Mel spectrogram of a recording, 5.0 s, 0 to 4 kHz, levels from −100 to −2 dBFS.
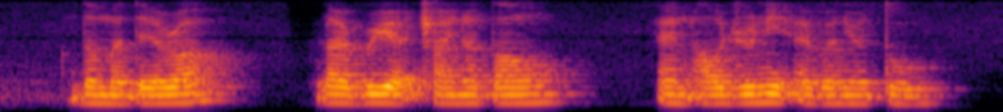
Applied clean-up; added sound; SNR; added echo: neural mask model Resemble Enhance denoiser.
